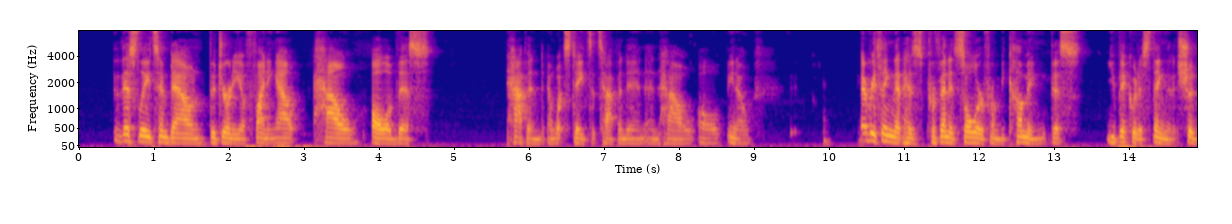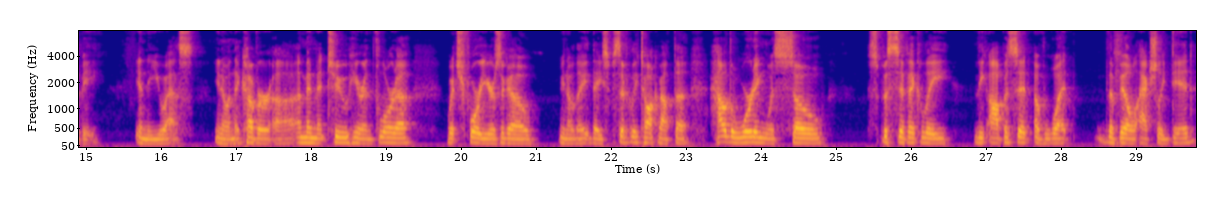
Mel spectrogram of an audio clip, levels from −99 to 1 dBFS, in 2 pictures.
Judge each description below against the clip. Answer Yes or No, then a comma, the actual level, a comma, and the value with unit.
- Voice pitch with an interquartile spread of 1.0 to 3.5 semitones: Yes, average, 2.8 semitones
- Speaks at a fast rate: No, average, 160 wpm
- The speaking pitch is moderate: No, low, 120 Hz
